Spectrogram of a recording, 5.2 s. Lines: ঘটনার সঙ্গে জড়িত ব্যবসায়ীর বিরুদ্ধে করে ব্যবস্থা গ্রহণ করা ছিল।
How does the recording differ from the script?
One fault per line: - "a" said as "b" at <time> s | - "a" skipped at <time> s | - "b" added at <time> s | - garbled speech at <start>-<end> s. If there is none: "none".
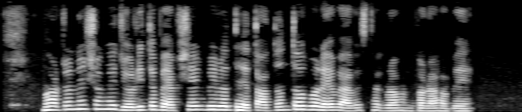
- "তদন্ত" added at 2.6 s
- "ছিল" said as "হবে" at 4.4 s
